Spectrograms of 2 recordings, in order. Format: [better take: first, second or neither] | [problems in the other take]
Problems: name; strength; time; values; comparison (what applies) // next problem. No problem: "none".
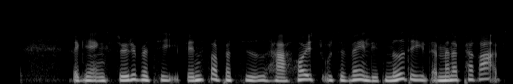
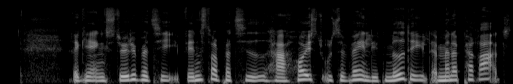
second | muffled; very; fading above 2.5 kHz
